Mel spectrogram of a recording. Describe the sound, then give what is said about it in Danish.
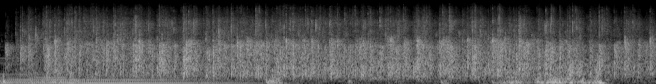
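Applause from a live audience at a language festival: dense, steady clapping that fills the whole clip at an even, fairly loud level. “som man kunne høre, så sender vi i dag live foran et forventningsfuldt publikum til sprogfestivalen Sprogense”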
